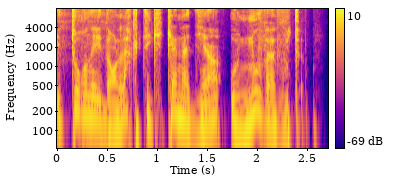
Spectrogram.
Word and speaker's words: Nunavut: Au Nunavut, je le prononce bien cette fois-ci, les images sont sublimes, des images aériennes pour ce reportage.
